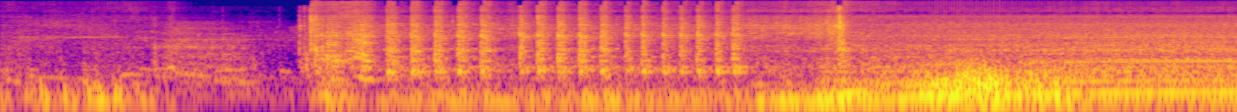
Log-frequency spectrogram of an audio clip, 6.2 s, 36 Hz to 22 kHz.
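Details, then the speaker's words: Toyota Tacoma 4.0L after both oil control valves checked and replaced: cranks, catches and runs smoothly briefly, then stumbles with an odd noise and stalls; no codes. Stretched or slipped cam chain suspected, not confirmed. "Smoothly. And then that noise and dying. I don't know what that is. It sounds like a cam might have slipped, or the chain might have slipped"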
